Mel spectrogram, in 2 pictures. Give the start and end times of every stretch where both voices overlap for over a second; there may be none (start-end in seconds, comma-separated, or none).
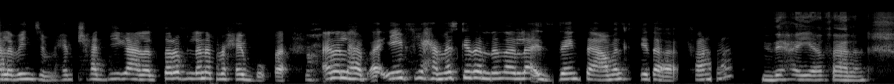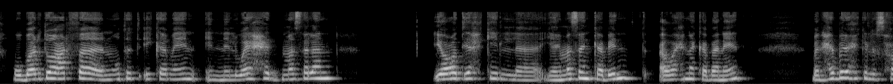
none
